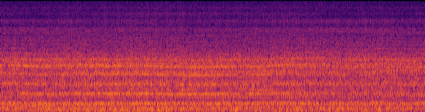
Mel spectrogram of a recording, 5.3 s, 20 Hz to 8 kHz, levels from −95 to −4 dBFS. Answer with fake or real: real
